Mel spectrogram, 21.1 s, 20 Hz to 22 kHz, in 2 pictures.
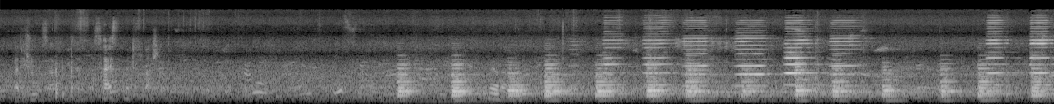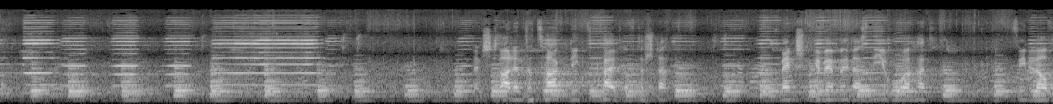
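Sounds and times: piano accompaniment: 4.0s - 21.0s
harmonica chugging chords: 6.0s - 14.3s, 15.0s - 19.8s.

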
